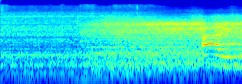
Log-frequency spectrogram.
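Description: Steady rushing background noise with a few faint steady tones in it, growing gradually louder.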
